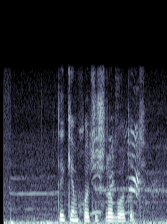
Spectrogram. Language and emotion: Russian, neutral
